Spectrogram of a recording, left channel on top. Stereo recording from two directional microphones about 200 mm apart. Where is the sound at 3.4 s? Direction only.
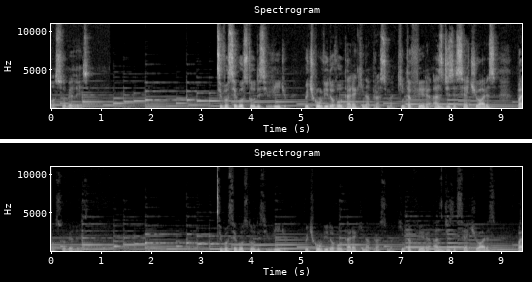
15° right (ahead or behind).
